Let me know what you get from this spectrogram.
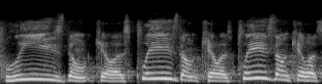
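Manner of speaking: mock, desperate pleading, repeated over and over. Retelling how the demons spoke to Jesus: acting out pleading demons. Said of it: "They start pleading".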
